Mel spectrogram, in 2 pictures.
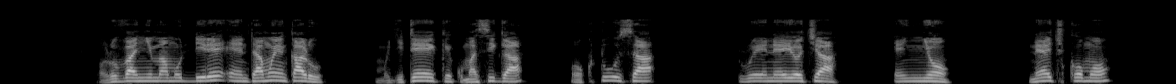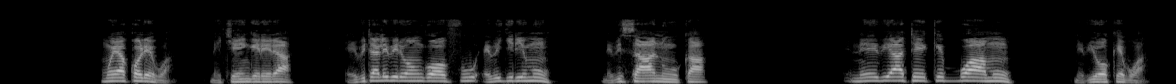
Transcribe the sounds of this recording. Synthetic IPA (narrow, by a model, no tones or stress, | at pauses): o̞̰luvaɲːumamudːiɾe̞ʔːntamwe̞ːŋkalu | mṵɟite̞ːke̞kumasiɡa | o̞̰ku̥tuːsa | lwe̞ːne̞ːjo̞ca | e̞ɲːo̞ | ne̞ːci̥ko̞mo̞ | mwejako̞le̞βwa̰ | ne̞̰ce̞ːŋɡe̞ɾe̞ɾa | eβitaliβiɾo̞ːŋɡo̞ːfuʔe̞βiɟiɾimu | neβisaːnuːka | ne̞βjaːte̞ːke̞bwaːmu | nḛβjo̞ːke̞βwa̰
